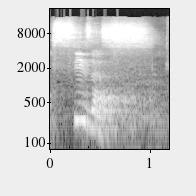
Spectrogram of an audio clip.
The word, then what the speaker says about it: scissors: silent in muscle 11 scissors C is silent number 12 h X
